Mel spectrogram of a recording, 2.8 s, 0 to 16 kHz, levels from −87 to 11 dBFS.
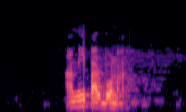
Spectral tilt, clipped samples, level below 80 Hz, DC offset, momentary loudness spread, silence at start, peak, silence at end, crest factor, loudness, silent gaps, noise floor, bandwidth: -8 dB/octave; under 0.1%; -62 dBFS; under 0.1%; 12 LU; 1 s; -2 dBFS; 0.85 s; 18 dB; -17 LUFS; none; -77 dBFS; 6.6 kHz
